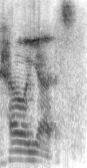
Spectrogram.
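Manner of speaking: ordinary talk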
